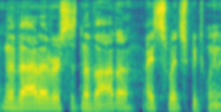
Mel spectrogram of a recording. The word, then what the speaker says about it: Nevada: five for five says you are pronouncing Nevada wrong the first a sounds like the a in apple people in Nevada don't like it when you say nada ah Apple ah Nevada Nevada oh are you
